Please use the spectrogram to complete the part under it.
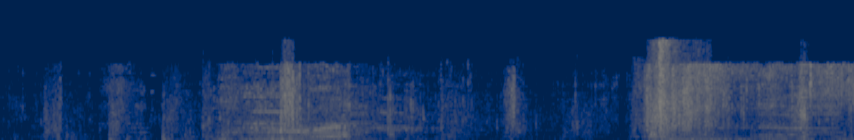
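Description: A man snarls and groans.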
